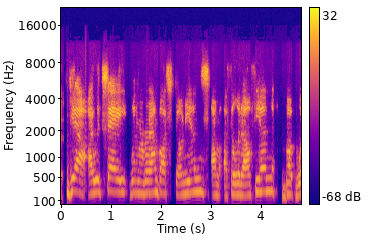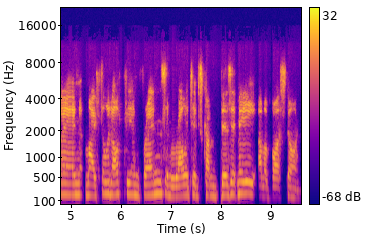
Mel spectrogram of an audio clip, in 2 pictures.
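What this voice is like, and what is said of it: Mixed Philadelphia and Boston accent. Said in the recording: “you don't have the A accent, so you definitely don't have the Boston accent ... I have this like crazy hybrid of Philadelphia and Boston”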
